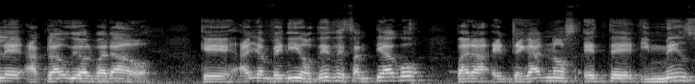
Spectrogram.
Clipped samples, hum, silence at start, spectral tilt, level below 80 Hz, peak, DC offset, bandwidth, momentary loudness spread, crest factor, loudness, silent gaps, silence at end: under 0.1%; none; 0 s; -5.5 dB/octave; -48 dBFS; 0 dBFS; under 0.1%; 9.2 kHz; 5 LU; 16 dB; -16 LUFS; none; 0 s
